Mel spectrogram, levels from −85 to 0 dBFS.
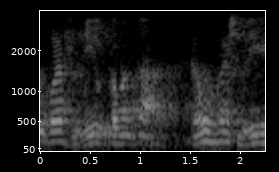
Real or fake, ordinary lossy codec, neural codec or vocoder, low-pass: fake; Opus, 16 kbps; codec, 16 kHz, 2 kbps, X-Codec, HuBERT features, trained on general audio; 3.6 kHz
